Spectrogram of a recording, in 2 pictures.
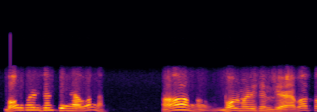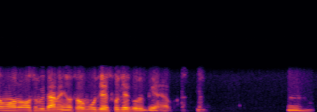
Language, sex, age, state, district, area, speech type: Odia, male, 45-60, Odisha, Kalahandi, rural, conversation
